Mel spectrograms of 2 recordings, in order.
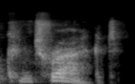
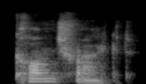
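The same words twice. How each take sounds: First: The stress is on the second syllable. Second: The stress is on the first syllable. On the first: It is a verb. "or a verb" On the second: It is a noun. "noun ... stress on the con"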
